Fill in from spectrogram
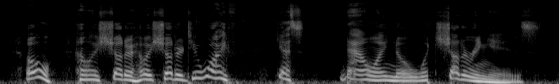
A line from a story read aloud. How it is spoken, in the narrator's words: he awoke and cried out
